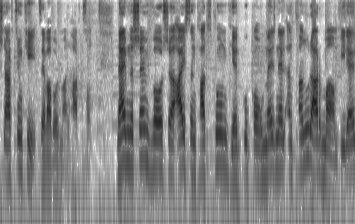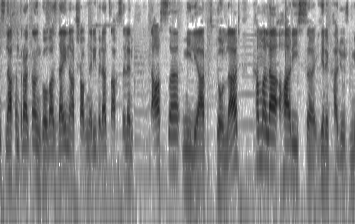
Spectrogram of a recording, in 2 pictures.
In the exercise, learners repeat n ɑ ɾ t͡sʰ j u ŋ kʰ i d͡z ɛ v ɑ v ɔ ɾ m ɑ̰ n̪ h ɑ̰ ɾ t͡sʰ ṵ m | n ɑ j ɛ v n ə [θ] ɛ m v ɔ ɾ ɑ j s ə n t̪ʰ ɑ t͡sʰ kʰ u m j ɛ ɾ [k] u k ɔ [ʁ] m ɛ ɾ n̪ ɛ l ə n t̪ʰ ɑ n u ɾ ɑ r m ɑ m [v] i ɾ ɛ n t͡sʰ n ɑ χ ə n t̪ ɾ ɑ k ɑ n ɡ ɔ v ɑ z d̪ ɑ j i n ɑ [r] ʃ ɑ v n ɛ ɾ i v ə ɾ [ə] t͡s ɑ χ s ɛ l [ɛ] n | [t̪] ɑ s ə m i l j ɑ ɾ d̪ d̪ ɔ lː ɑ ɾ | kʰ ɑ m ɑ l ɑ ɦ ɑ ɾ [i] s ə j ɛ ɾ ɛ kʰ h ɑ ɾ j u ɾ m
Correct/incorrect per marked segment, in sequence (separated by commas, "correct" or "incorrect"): incorrect, correct, correct, incorrect, incorrect, incorrect, correct, correct, correct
